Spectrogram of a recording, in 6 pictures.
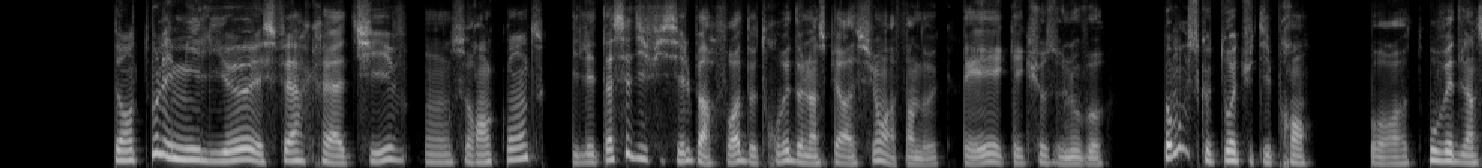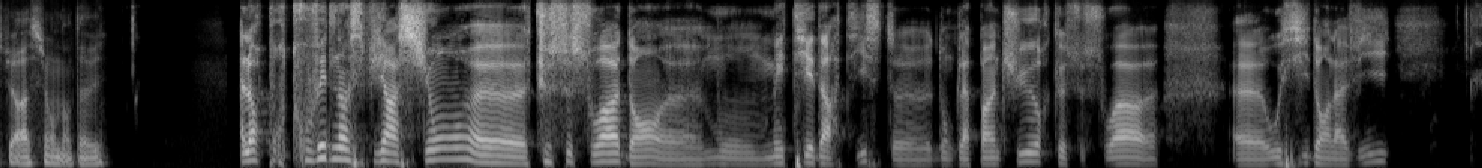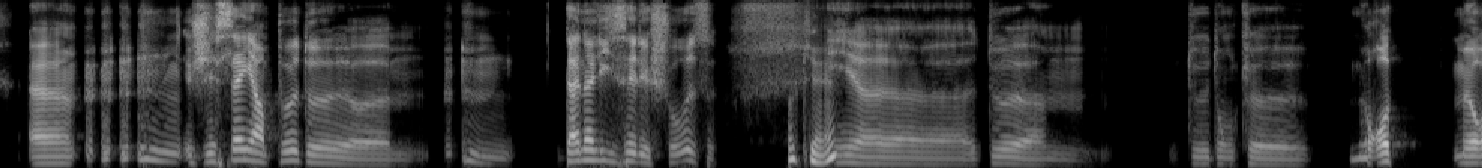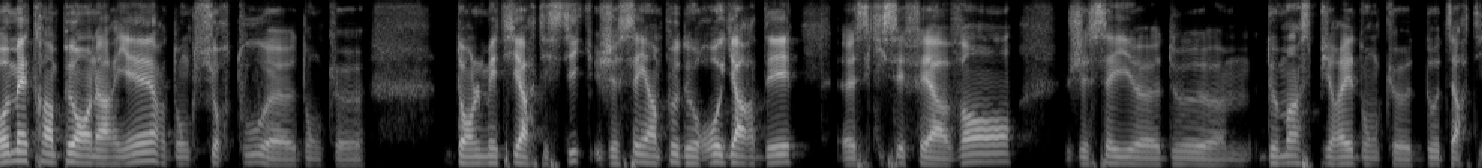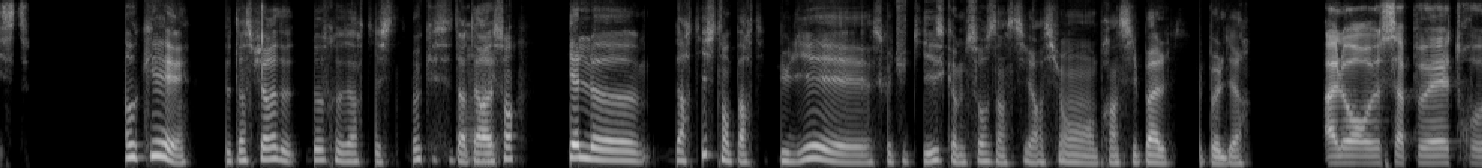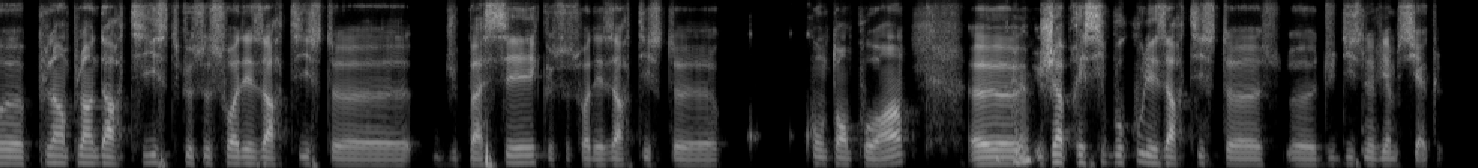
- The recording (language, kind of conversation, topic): French, podcast, Comment trouves-tu l’inspiration pour créer quelque chose de nouveau ?
- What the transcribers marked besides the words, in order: tapping; throat clearing; drawn out: "heu"; drawn out: "hem"; drawn out: "particulier"; "d'inspiration" said as "d'inssiration"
